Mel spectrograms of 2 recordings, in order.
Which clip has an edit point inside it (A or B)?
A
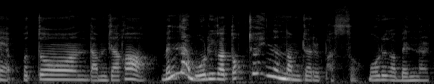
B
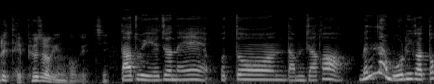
B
